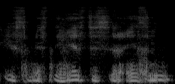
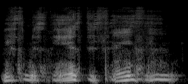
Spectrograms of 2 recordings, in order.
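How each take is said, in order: First: High, soft whimpering Pikachu try; sounds like crying. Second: High, slow squeaky Pikachu voice. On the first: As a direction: squeak it out like a whimper. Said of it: "It sounds like I'm crying". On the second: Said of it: "Let me try to do the Pikachu voice". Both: Pretend.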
